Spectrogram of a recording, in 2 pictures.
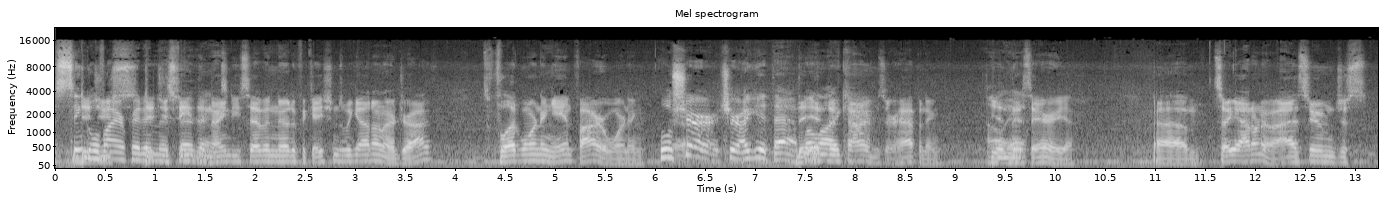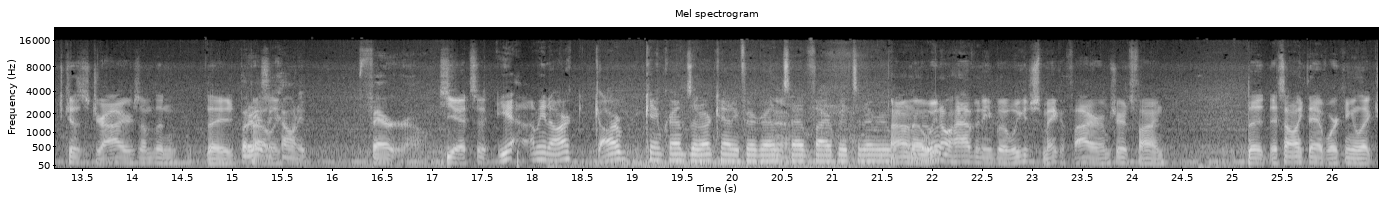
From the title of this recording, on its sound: Reporting Live from the RV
